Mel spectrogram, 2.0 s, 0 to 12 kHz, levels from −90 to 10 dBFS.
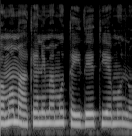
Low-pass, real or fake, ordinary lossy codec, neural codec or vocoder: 10.8 kHz; real; none; none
